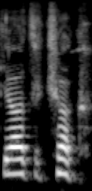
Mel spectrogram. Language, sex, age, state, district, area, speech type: Kashmiri, other, 45-60, Jammu and Kashmir, Bandipora, rural, read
